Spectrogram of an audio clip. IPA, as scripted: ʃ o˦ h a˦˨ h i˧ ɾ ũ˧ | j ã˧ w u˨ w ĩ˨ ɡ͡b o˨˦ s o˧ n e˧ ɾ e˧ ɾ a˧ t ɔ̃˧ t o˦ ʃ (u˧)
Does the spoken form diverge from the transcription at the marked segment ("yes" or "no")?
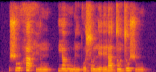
no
